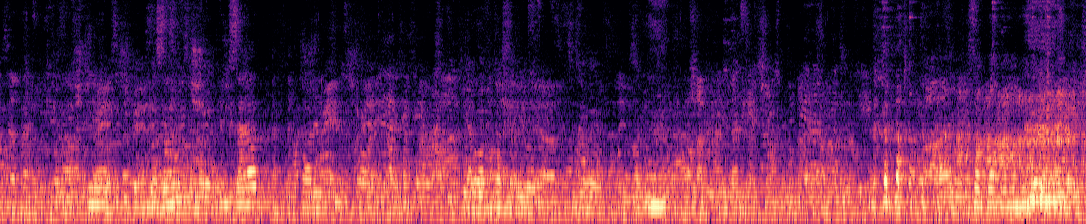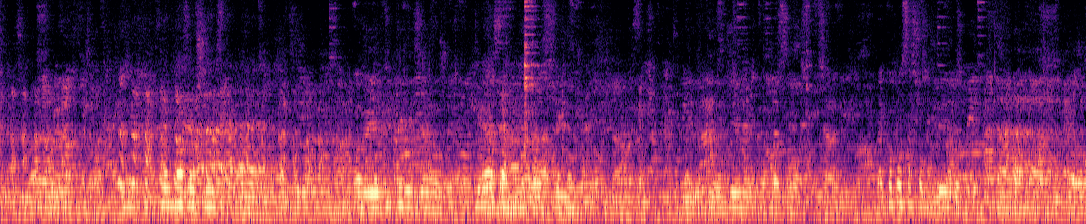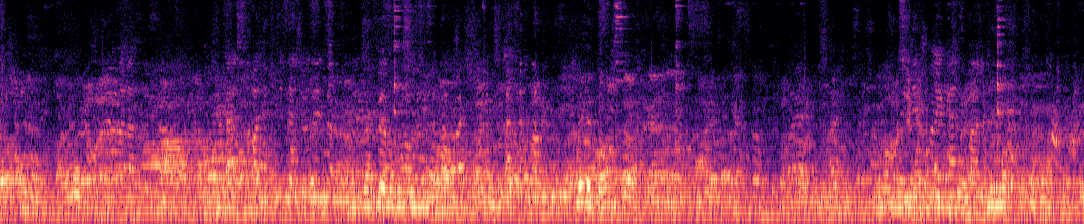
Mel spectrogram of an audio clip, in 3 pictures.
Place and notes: Gäste unterhalten sich, Teller klappern, Kellner servieren Essen und Getränke |
conversations among guests, dinnerware rattle, waiter serving food and drinks
Deutschland, European Union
